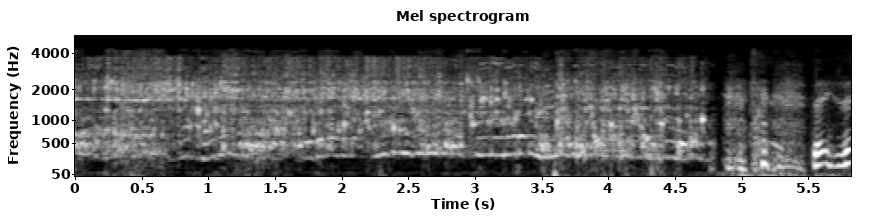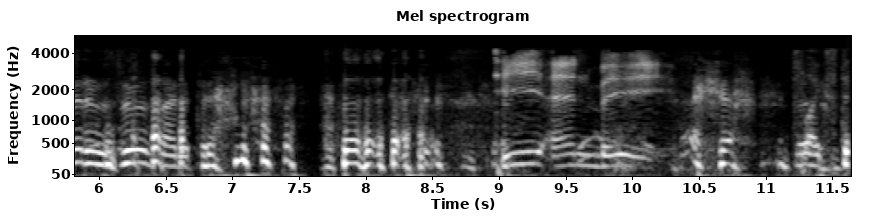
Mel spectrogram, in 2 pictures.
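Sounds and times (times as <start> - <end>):
toilet flushing: 0.0 - 4.9
laughter: 4.7 - 5.4, 6.0 - 11.6
speech: 5.2 - 11.6.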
